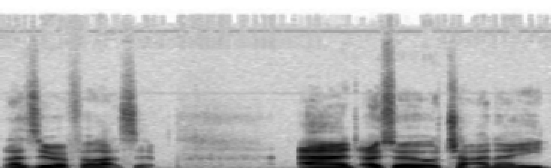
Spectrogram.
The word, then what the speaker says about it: Aziraphale: And it follows a angel, because I can never pronounce his name, Aziraphale. Aziraphale, that's it.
